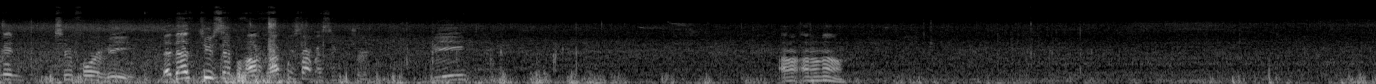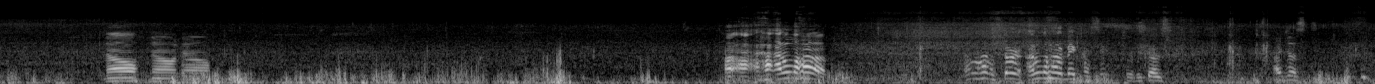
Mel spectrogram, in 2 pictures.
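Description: A young man talks close by, casually.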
